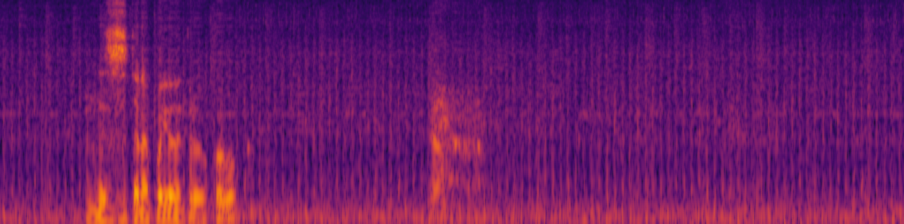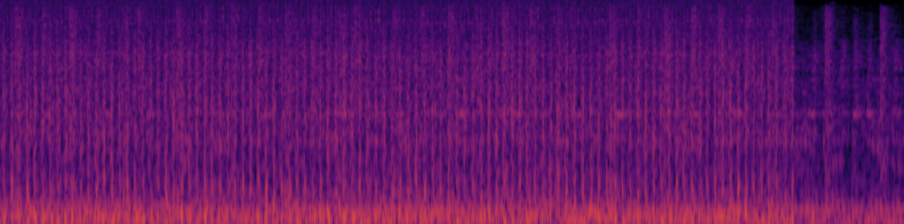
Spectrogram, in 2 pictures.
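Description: A helicopter's rotor thumps steadily.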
